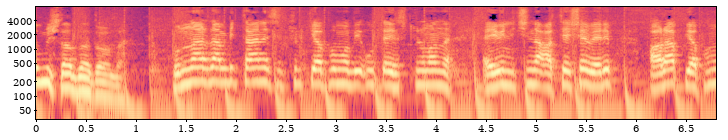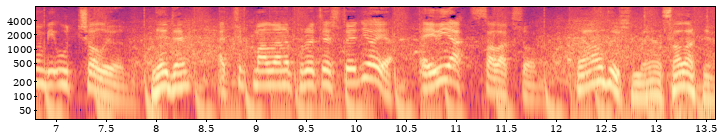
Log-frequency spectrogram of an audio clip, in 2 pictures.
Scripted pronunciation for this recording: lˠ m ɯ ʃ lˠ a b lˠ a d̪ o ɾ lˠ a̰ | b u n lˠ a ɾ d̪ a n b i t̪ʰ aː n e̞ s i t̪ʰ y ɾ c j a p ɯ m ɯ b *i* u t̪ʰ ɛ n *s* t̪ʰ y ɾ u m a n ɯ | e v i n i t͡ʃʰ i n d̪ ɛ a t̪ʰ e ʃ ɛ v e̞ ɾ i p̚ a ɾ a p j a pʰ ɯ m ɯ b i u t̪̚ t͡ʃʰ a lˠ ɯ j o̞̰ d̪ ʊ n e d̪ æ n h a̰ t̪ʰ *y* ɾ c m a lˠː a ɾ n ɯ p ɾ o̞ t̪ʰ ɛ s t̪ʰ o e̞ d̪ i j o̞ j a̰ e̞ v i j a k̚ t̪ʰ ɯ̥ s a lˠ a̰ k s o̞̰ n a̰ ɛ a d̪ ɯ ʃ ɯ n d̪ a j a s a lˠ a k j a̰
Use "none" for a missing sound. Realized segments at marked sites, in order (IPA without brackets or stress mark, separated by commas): i, s, y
